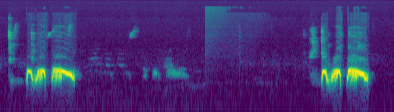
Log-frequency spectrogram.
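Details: Female spotted dove cooing to excite males repeats a two-part phrase, a quick undulating note then a fuller drawn-out coo, twice about six seconds apart, with soft faint notes in the gap.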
